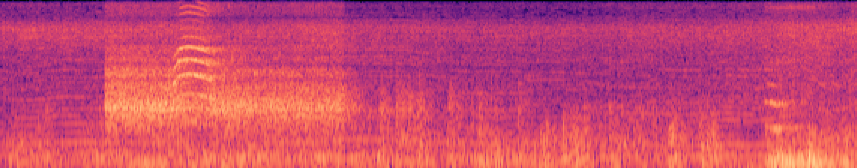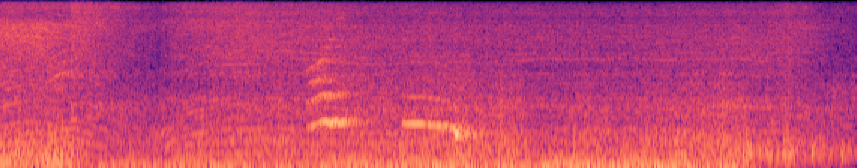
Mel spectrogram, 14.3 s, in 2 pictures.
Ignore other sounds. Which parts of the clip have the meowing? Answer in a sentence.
The meowing can be heard from 0.8 to 2.9 s, from 6.3 to 7.8 s and from 9.7 to 11.1 s.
